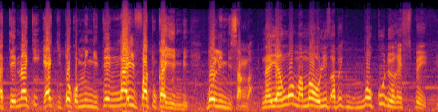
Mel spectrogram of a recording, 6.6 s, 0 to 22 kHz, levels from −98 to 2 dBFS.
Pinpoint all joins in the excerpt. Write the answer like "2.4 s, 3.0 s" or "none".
3.8 s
